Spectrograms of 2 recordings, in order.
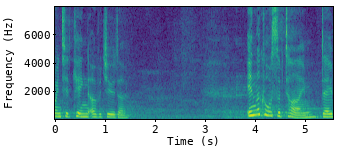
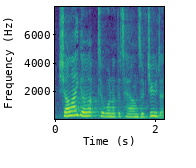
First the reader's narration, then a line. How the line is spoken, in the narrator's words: he asked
